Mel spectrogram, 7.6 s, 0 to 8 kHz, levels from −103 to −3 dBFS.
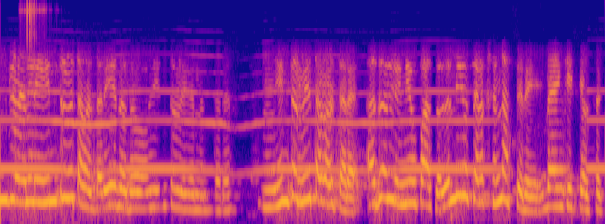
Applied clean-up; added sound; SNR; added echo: none; Wind instrument, woodwind instrument + Rattle; 12 dB; none.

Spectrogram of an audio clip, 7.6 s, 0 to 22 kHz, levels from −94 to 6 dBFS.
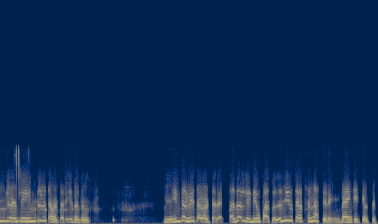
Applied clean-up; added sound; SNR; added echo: neural diffusion model UNIVERSE++.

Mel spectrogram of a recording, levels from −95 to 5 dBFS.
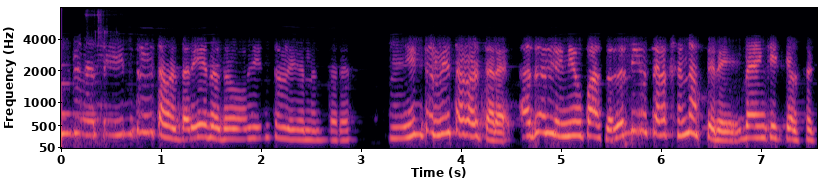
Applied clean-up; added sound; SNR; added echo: neural mask model DeepFilterNet 3.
